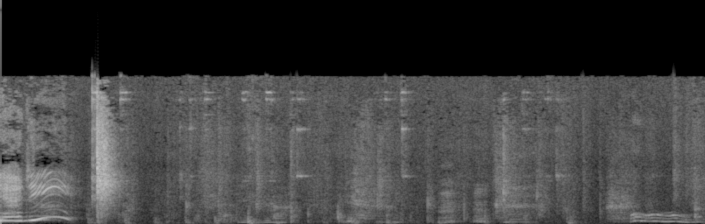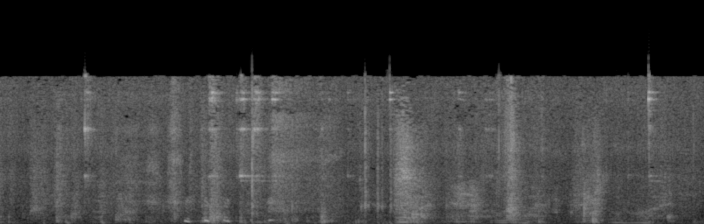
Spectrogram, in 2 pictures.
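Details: Sky, an excited eight-month-old German Shepherd/Siberian Husky puppy, greets her owner home from deployment with loud, high, sweeping whines at the start, followed by softer whimpers under steady human talking indoors.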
